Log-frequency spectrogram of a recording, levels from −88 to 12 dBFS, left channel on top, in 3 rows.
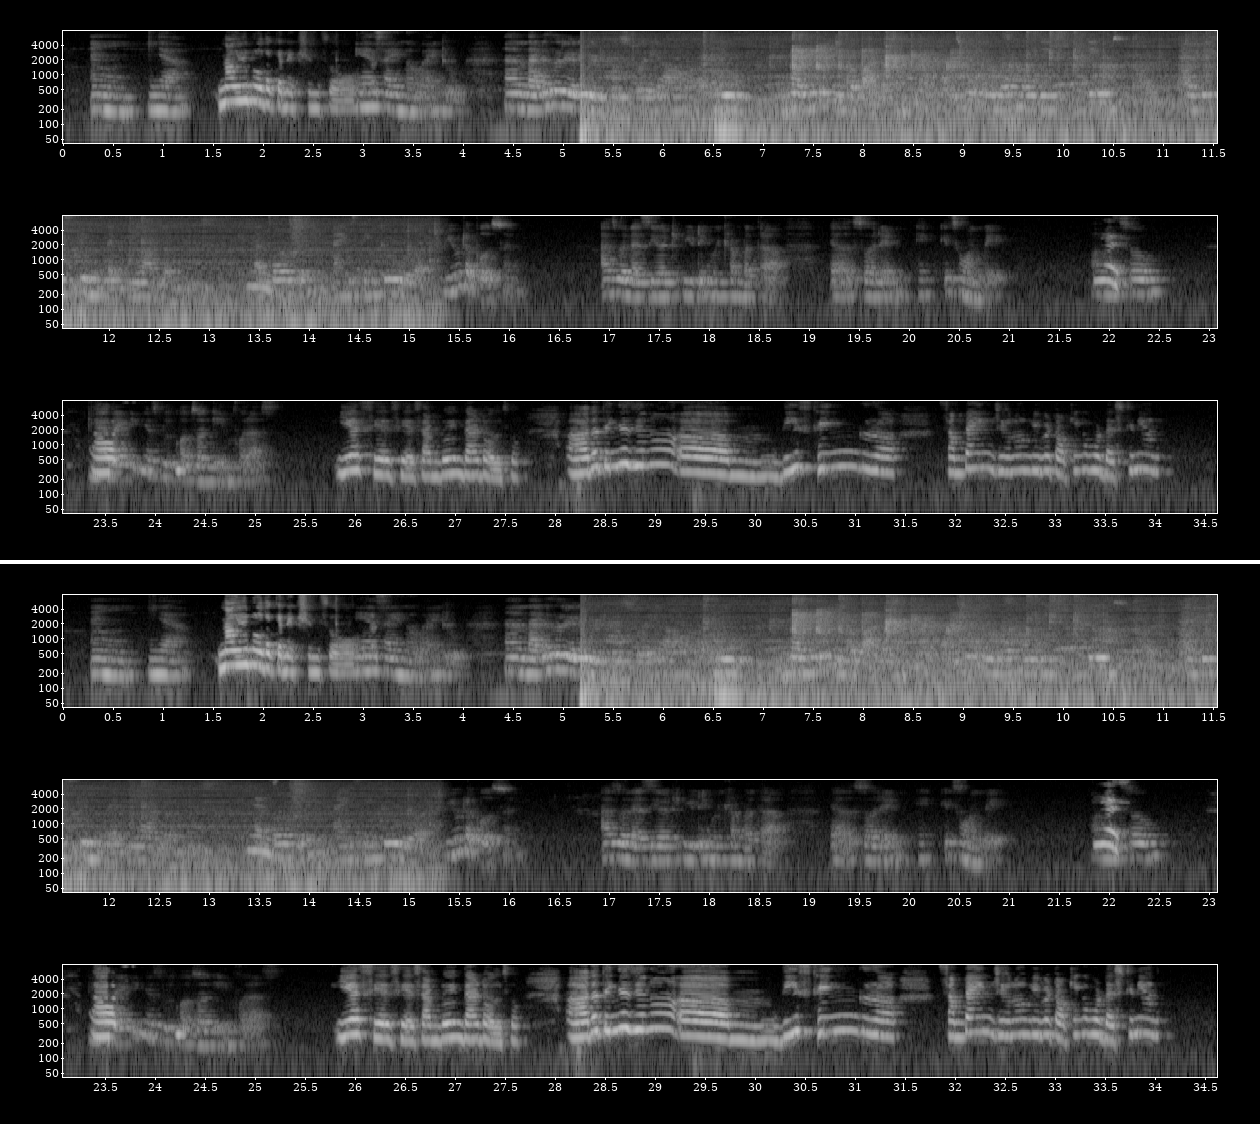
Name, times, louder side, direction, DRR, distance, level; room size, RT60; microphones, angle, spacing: voice 1, 0.3-1.3 2.9-16.1 16.9-20.9 21.8-22.5 23.3-25.2, left 1 dB, 75° left, 5.9 m, -34 dB
voice 2, 1.6-3.2 13.4-13.7 21.8-22.2 23.4-23.6 24.2-24.3 25.8-34.1, right 3 dB, 55° right, 0.7 m, -26 dB
Applause, 5.2-15.3, equal, 15° left, 4.0 m, -34 dB
21.5 x 11.0 x 2.5 m
head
